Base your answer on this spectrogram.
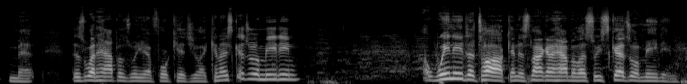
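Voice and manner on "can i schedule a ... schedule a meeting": half-joking exasperated request, louder; mock exasperated parent. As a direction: play the tired parent begging for time. Parent of four asking spouse.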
